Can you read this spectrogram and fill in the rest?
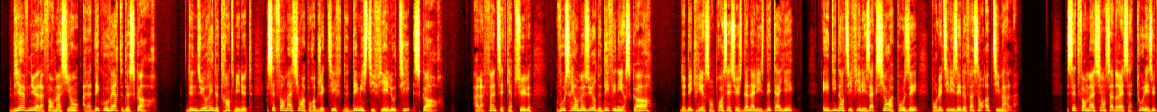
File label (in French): Narration et Doublage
